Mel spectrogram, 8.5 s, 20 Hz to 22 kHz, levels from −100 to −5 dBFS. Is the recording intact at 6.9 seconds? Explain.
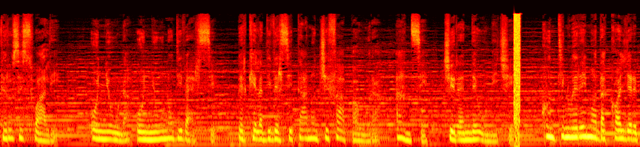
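No. From 6.85 to 6.93 s, samples are built from the wrong bytes. Misassembled bytes push the fast-changing low bits into each value's large part, producing a burst of loud, harsh broadband noise.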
